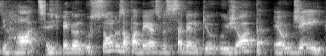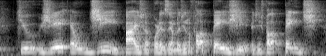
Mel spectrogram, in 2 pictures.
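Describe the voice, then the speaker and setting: A young Brazilian man gives an informal English lesson, sounding relaxed and easygoing. He repeats example words slowly to demonstrate them. His voice sits a little high, and the room adds a noticeable echo. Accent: Brazilian Portuguese. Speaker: English teacher. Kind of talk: casual spoken English lesson. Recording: roomy echo.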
